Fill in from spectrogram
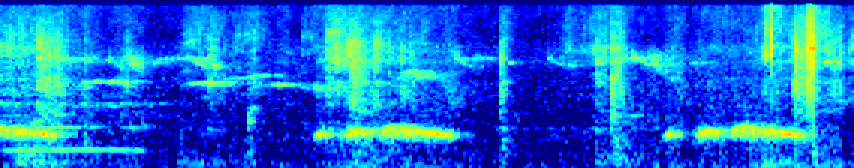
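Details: A mature spotted dove from the wild, kept as a decoy in Hanoi province, repeats its mellow coo phrase three times over several seconds. Each phrase runs short-long-short, with clicks and faint chirps between them.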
